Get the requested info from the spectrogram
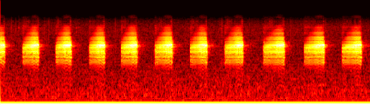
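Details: Red Head form of harlequin poison frog, Oophaga histrionica, calling: a steady series of short, buzzy, high-pitched pulsed notes, about ten in under four seconds, evenly spaced, against a quiet background.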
